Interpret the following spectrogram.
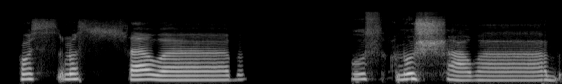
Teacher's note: Kalau huruf sa, dia ujung lidah ke ujung gigi seri atas.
